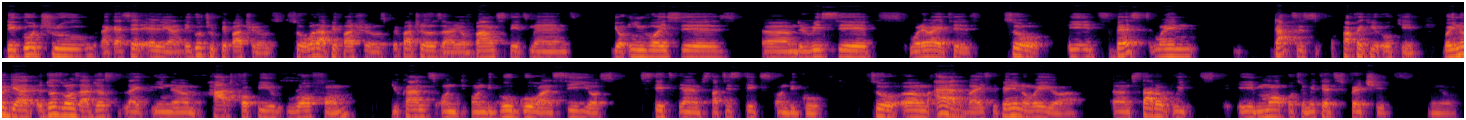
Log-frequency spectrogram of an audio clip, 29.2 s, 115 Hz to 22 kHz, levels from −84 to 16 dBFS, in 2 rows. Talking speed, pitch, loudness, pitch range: 185 wpm, 120 Hz, -23 LUFS, 110-130 Hz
